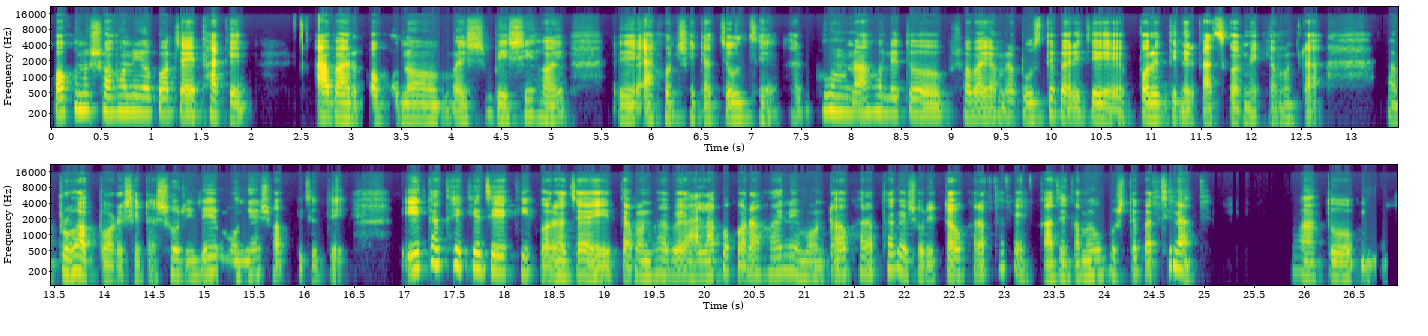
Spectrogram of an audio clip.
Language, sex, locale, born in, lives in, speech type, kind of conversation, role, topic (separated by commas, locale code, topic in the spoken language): Bengali, female, bn-BD, Bangladesh, Bangladesh, conversation, advice, user, দীর্ঘদিনের ব্যথা বা অস্থিরতার কারণে আপনার ঘুমাতে সমস্যা হয় কি?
